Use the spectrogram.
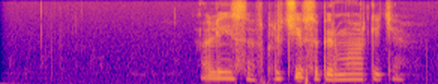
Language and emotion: Russian, sad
